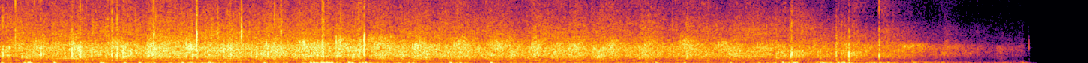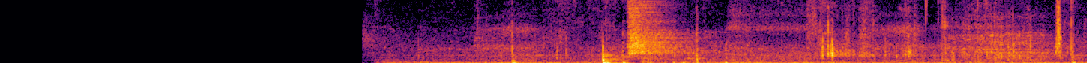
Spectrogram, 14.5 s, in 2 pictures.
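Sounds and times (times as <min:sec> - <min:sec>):
audience applause welcoming a guest speaker at a morning talk on the Book of Revelation: 0:00.0 - 0:06.7.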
